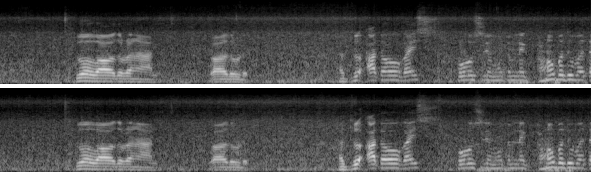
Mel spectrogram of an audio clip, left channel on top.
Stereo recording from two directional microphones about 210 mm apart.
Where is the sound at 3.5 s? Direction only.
40° right (ahead or behind).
